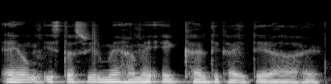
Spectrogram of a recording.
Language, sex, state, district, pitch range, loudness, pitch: Hindi, male, Jharkhand, Deoghar, 100-110 Hz, -14 LUFS, 105 Hz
